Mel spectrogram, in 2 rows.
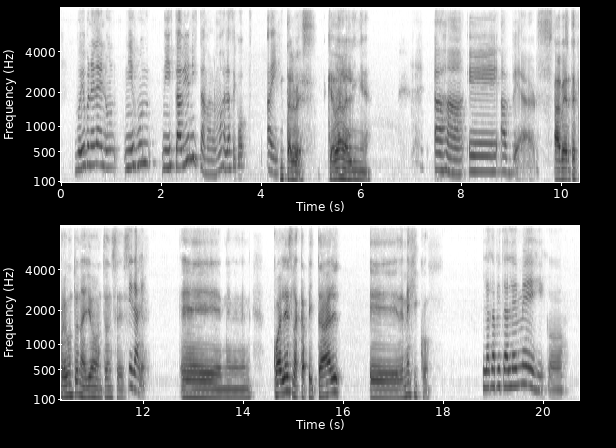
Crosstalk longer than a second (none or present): none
